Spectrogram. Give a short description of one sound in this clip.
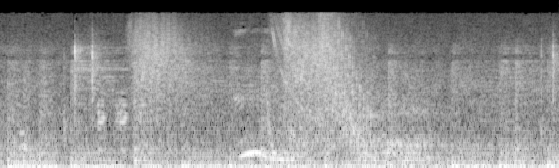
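An electric spell crackles and zaps.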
